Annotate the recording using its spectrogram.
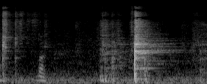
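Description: A stainless steel lid set onto a large 28 cm steel stockpot. There are a couple of light knocks, then one sharp clank of metal on metal about a second and a half in, with a brief metallic ring.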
